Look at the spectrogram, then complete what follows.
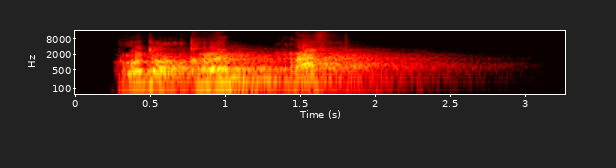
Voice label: Attack, Grineer Male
